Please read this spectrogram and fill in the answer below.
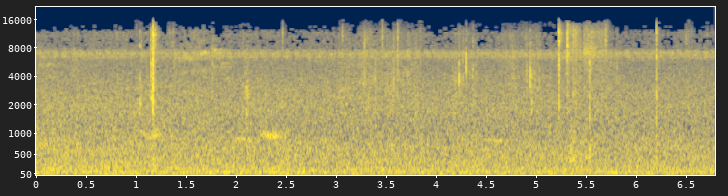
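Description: Small open wood fire under a cooking pot, a steady hiss with a few sharp snaps about a second in and a small cluster of them around five seconds, along with light handling of leaves and sticks.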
